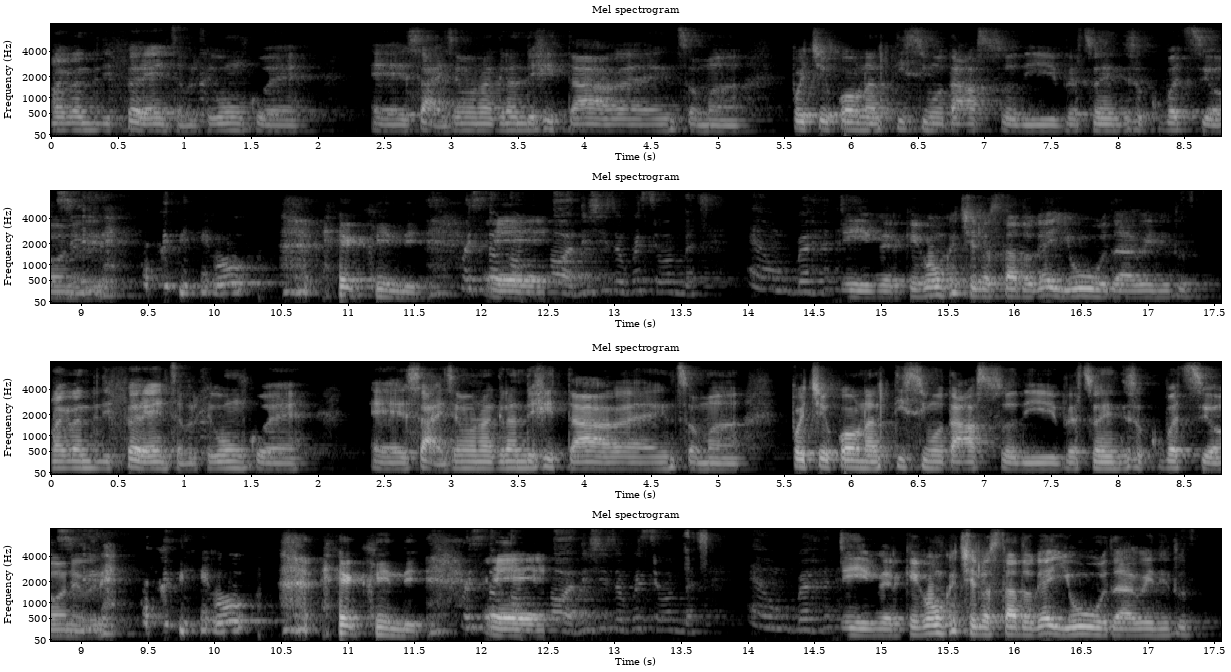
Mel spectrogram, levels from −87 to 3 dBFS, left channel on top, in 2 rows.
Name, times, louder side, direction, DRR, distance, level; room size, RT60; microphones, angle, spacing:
voice 1, 0.0-1.9 2.4-9.2 10.0-10.2 10.5-12.5 14.7-17.3, right 6 dB, 60° right, 0.4 m, -34 dB
voice 2, 8.8-9.3 9.6-10.2 11.6-14.7, equal, 20° left, 1.8 m, -48 dB
21.0 x 7.4 x 2.5 m
head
